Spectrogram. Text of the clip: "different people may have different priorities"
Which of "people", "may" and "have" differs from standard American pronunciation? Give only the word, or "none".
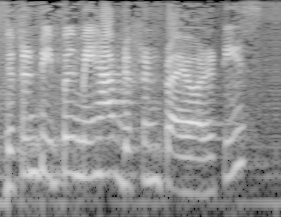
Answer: none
